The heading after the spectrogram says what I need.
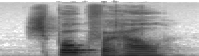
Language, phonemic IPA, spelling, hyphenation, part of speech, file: Dutch, /ˈspoːk.vərˌɦaːl/, spookverhaal, spook‧ver‧haal, noun, Nl-spookverhaal.ogg
- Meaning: ghost story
